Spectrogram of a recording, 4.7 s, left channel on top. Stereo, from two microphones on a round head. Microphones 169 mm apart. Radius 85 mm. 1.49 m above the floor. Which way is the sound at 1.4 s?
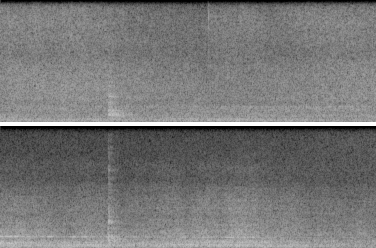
30° right (ahead or behind).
